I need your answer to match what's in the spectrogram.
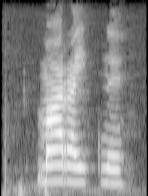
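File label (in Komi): "марайтны", Komi-Zyrian, female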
